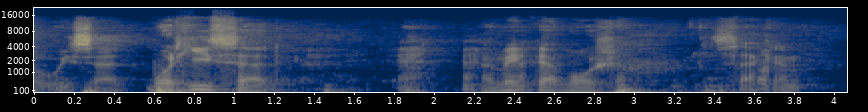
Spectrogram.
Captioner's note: pat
